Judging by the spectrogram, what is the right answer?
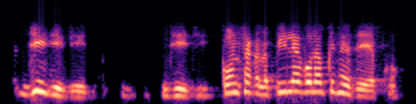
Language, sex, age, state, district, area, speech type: Hindi, male, 18-30, Rajasthan, Jaipur, urban, conversation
